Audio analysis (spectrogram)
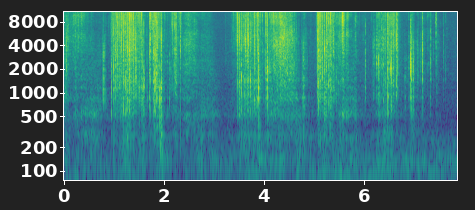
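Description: Both bare hands scoop, squeeze and crumble a large heap of fine, dry grey sand-cement or dirt powder in a round tray inside a plastic tub, letting it fall through the fingers. Bright, gritty crunching and crackling come in several loud bursts separated by softer sifting hiss, with almost no low end.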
